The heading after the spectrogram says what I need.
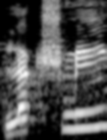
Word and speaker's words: লক্ষ্মী: আছে লক্ষ্মীবন্তম চমাম কুরু লক্ষ্মী এখানে ক্ষয়ের নিচে ম আছে কিন্তু সেজন্য লক্ষ্মী উচ্চারণ হবে লক্ষ্মীবন্তম চমাম কুরু রূপম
